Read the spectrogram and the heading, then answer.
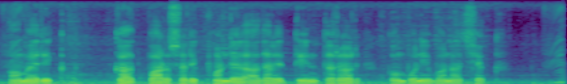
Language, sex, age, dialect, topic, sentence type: Magahi, male, 31-35, Northeastern/Surjapuri, banking, statement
